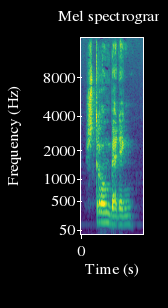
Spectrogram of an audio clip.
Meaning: bed of a stream
- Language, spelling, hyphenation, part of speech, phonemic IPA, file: Dutch, stroombedding, stroom‧bed‧ding, noun, /ˈstroːmˌbɛ.dɪŋ/, Nl-stroombedding.ogg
